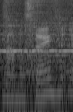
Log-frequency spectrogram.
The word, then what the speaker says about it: namaste: Religious and secular culture come together in the increasing use of namaste, pronounced namaste.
